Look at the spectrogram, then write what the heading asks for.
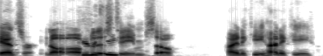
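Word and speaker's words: Heinicke: So Heineke, I'm not sure how it's pronounced. Like Heineken. Heineke. Okay, Heineke.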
